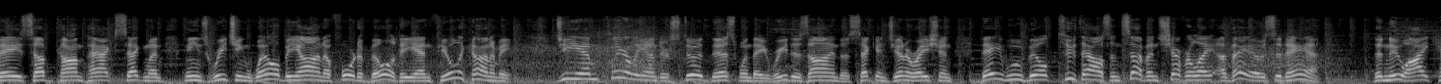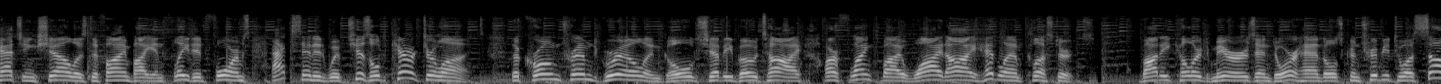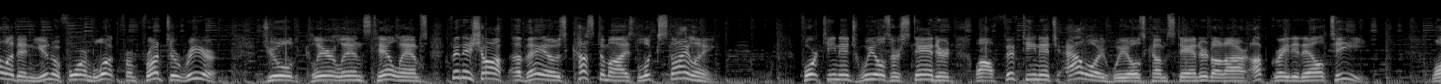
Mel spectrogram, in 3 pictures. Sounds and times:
Speech: 0.0 - 13.2, 13.8 - 36.0, 36.8 - 42.5
Music: 0.0 - 43.2.

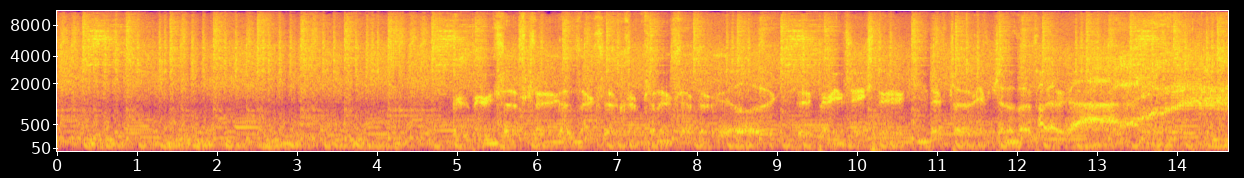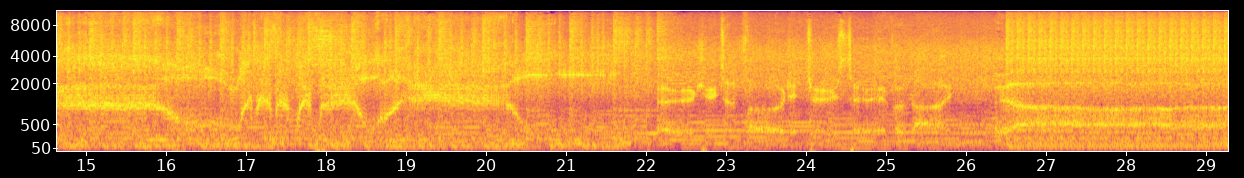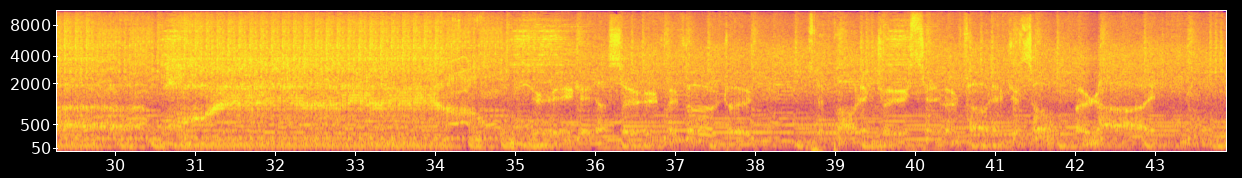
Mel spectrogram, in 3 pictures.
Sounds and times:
Music: 0.0 - 43.8.

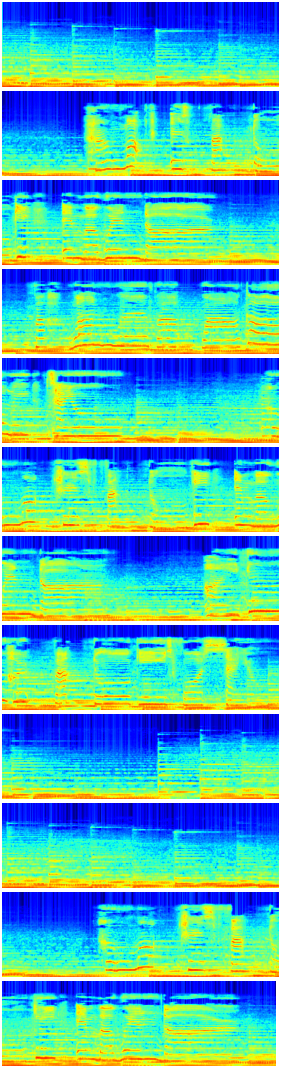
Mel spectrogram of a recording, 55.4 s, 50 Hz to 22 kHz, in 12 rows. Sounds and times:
Music: 0.0 - 55.3
Child singing: 6.0 - 12.8, 14.4 - 20.6, 22.8 - 29.6, 31.1 - 36.8, 47.8 - 54.7.

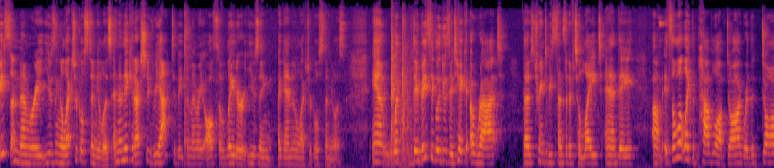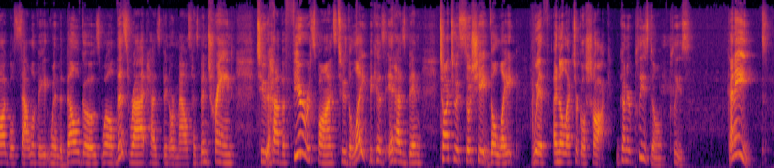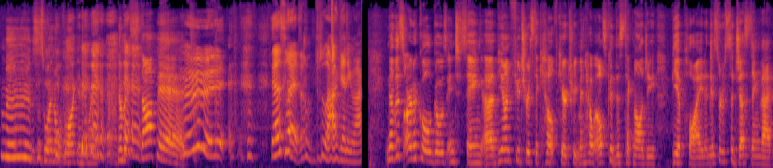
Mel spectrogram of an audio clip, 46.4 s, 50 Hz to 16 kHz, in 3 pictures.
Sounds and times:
Female speech, woman speaking: 0.0 - 29.3, 30.0 - 34.8, 38.7 - 46.4.

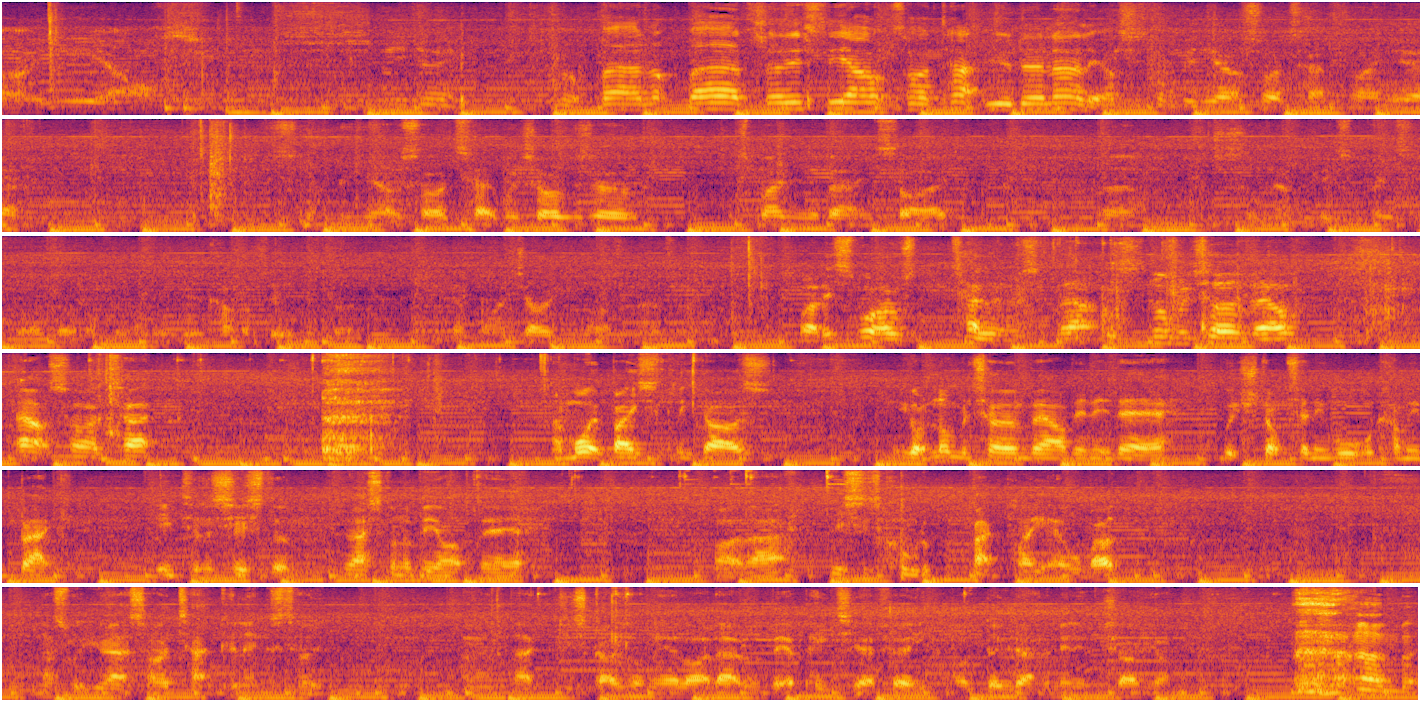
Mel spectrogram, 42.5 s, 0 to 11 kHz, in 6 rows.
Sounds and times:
Speech: 0.0 - 1.1, 1.9 - 7.2, 8.4 - 11.9, 12.6 - 17.6, 18.2 - 20.7, 21.3 - 22.1, 24.0 - 31.1, 31.9 - 34.0, 35.5 - 37.2, 38.0 - 42.5
Music: 0.0 - 42.5.

